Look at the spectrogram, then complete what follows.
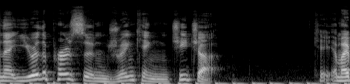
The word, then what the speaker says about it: chicha: so Carolina says uh chicha it's both cha Chi it's not chica it's chicha thank you Carolina Carolina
